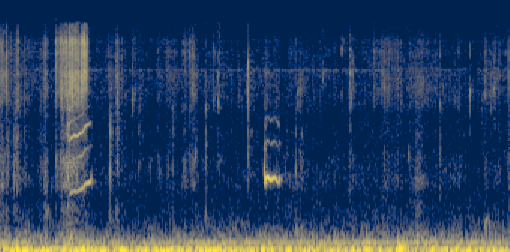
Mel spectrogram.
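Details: A kitten attempting to drink milk lets out two brief mews, the first rising and overlaid by a short burst of rustling noise, the second a quick wavering cry, against a constant low hum.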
